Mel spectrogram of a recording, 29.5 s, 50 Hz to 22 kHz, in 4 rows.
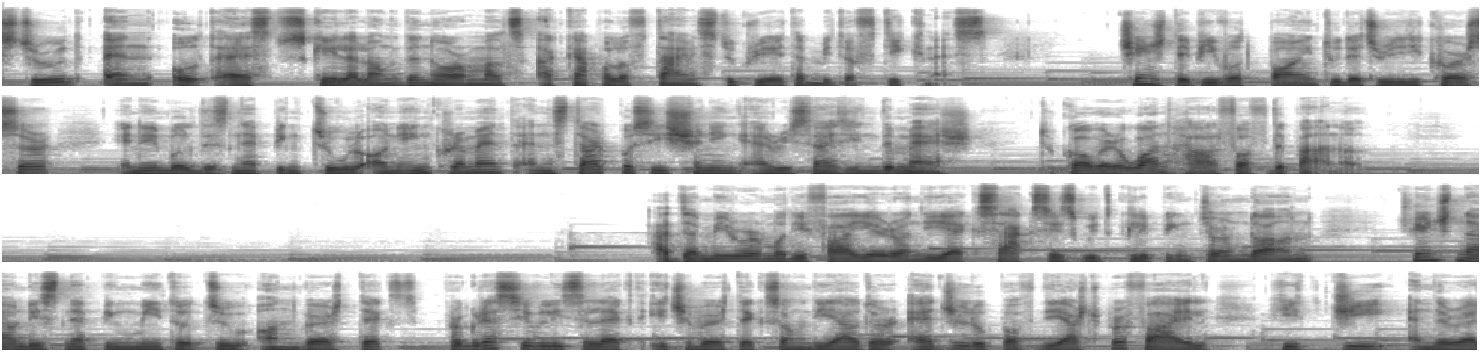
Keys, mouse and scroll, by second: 1.0 scroll down 2, 1.8 alt+click, 2.3 shift+middle click, 2.7-3.0 scroll up 1, 3.0 e, 3.6 alt+s, 6.5 scroll down 2, 7.0 a, 7.4-10.6 drag, 10.6 shift+middle click, 11.1 a, 11.5-12.8 scroll up 2, 12.8 click, 13.1 s, 15.4 shift+middle click, 15.7-16.2 scroll up 4, 16.2 g, 17.8 Tab, 18.0-20.2 drag, 20.6-21.1 shift+middle drag, 21.1 click, 21.8 Tab, 22.0 1, 22.7-23.9 drag, 23.9 shift+middle click, 24.1 click, 24.4-24.9 scroll up 3, 24.9 click, 25.3-25.7 scroll up 1, 25.7 g, 26.9 shift+middle click, 27.1 scroll up 1, 27.4 click, 27.8 g, 28.9 scroll down 1, 29.1 shift+middle click.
